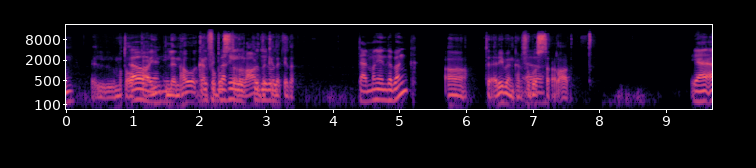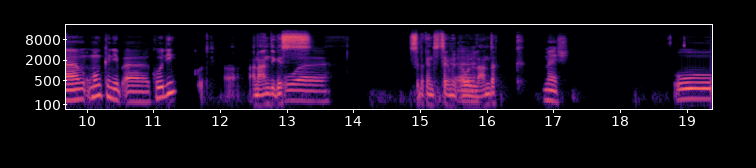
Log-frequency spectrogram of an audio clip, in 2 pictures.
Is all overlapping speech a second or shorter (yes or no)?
no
